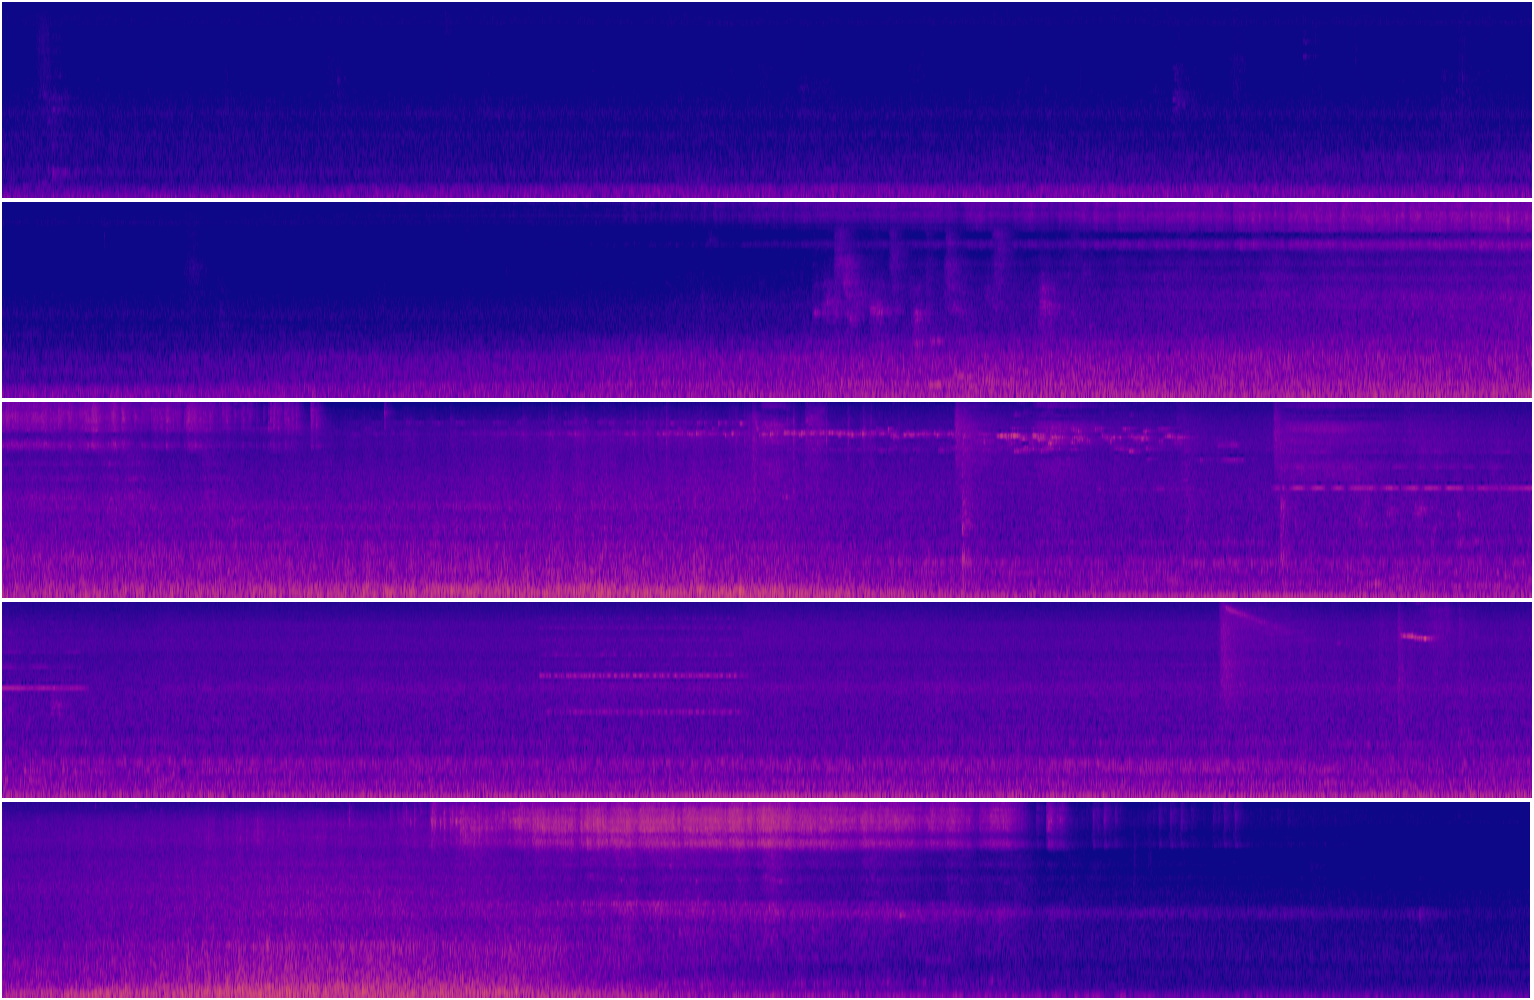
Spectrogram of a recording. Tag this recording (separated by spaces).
arrives metro overground station subway travelling underground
